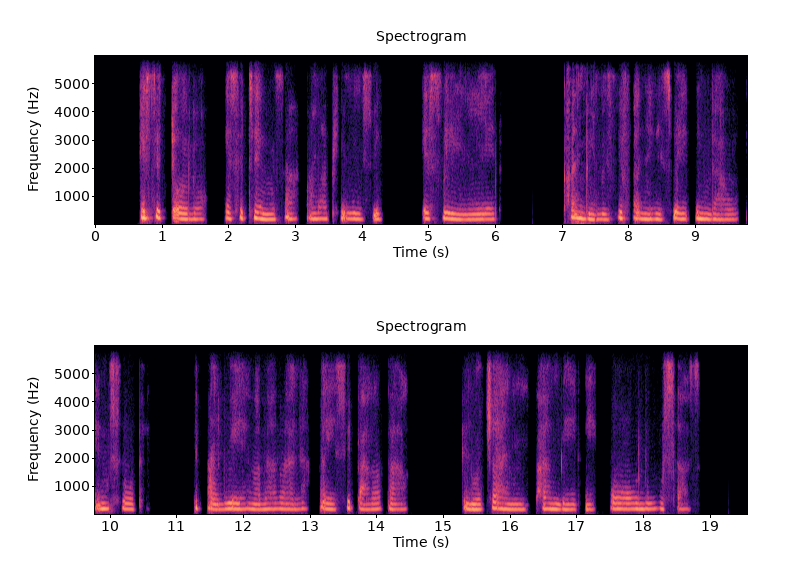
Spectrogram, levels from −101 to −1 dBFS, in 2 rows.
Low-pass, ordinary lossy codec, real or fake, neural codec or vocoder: 5.4 kHz; Opus, 16 kbps; fake; codec, 24 kHz, 1.5 kbps, HILCodec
